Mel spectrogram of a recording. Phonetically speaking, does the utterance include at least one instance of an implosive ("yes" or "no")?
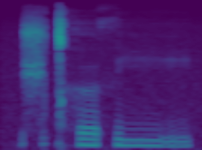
no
